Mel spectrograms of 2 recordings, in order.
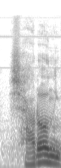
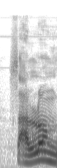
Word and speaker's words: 샤론: 교회가 참 좋은 교회다 저희 교회는 이름이 샤론 교회입니다이 발음이 잘 안 돼 가지고 어떤 분들은 살론 교회라 그러기도 하고요 룸살롱도 아닌데 살 교회라 그러고 어떤 사람은 또 샬롬 교회라 그러기도 하는데 우리는 로 교회입니다 여러분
